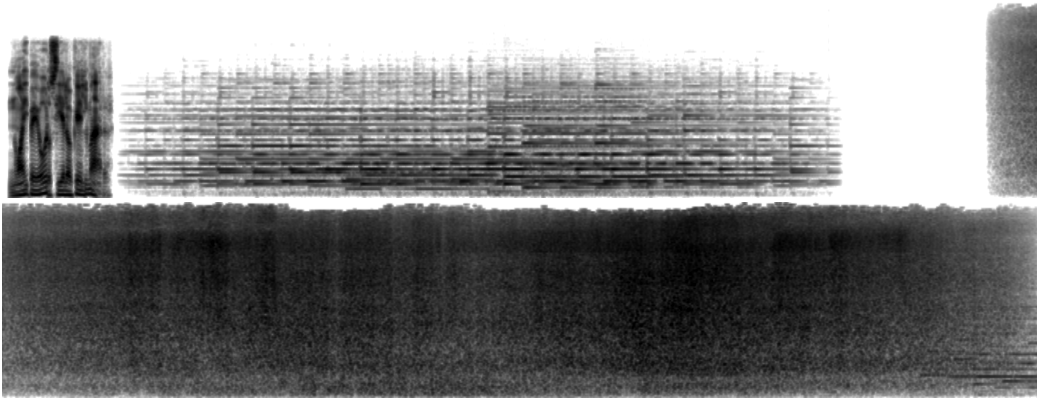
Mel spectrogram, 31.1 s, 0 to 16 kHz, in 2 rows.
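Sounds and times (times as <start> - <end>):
ocean waves breaking: 14.9 - 31.0.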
